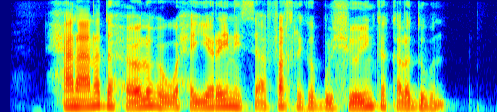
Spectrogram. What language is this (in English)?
Somali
